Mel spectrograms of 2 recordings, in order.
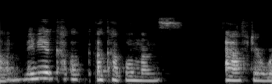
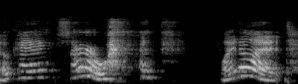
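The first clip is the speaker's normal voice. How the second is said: high, slow, bemused acceptance; laughing at an odd request; amused surprise; 8 semitones higher, slower than usual. Retold or imitated. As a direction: shrug it off with a laugh. Retold reaction to camera gift.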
